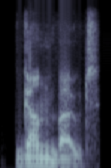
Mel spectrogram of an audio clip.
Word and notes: gunboat: British English

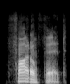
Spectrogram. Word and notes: photofit: American English

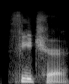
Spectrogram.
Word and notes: feature: American English

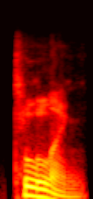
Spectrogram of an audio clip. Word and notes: tooling: American English

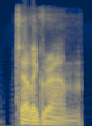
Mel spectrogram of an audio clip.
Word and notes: telegram: British English

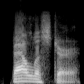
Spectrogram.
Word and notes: baluster: American English

